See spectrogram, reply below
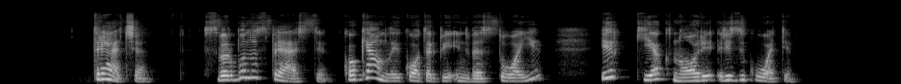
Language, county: Lithuanian, Vilnius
